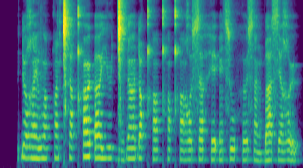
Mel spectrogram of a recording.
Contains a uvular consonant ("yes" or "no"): yes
